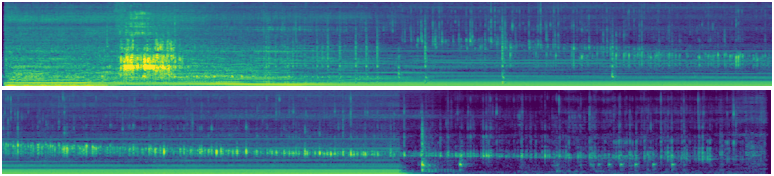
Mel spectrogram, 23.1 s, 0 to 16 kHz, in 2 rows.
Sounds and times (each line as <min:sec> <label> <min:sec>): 0:00.0 buzz 0:10.4
0:00.0 Coffee machine 0:23.0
